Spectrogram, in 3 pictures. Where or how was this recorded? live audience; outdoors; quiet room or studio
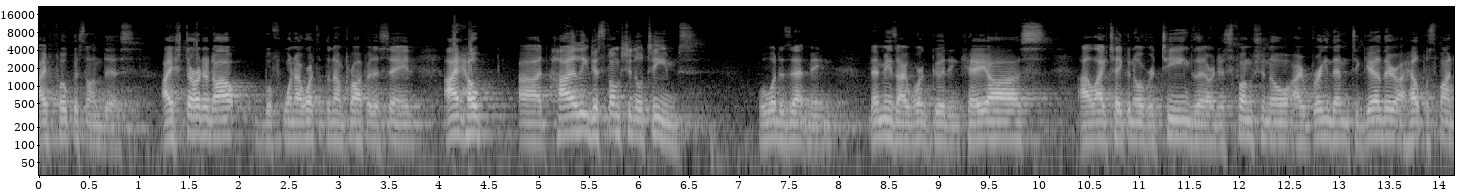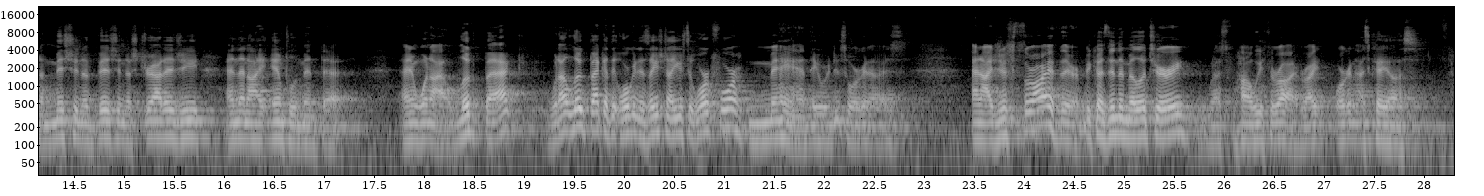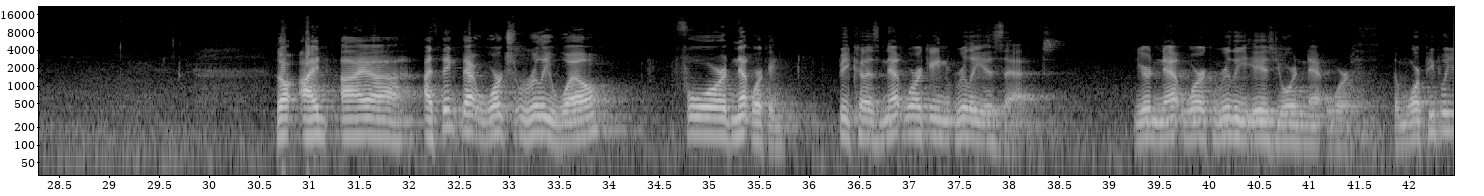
live audience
